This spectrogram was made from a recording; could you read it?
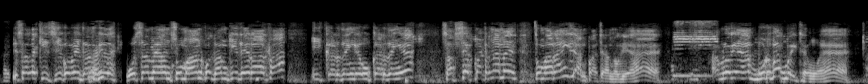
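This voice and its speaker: A man's voice: very high voice, animated, brisk. An angry man with a Bihari accent argues heatedly as a domineering boss, confrontational and repeating himself. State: angry, agitated. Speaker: medical officer in charge, speaking as a boss. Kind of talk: heated phone argument. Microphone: phone call. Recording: muffled phone call recording with background chatter.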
